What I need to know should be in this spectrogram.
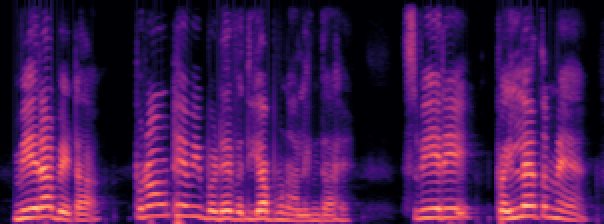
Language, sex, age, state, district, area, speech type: Punjabi, female, 45-60, Punjab, Amritsar, urban, spontaneous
